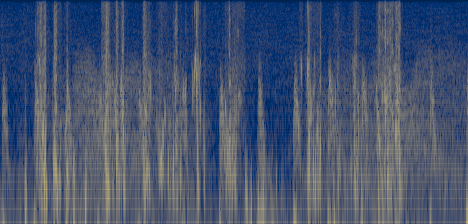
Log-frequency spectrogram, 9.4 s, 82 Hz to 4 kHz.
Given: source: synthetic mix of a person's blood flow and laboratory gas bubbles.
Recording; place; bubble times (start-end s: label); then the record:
Doppler ultrasound of blood flow; subclavian vein
0.69-0.98 s: bubbles
1.03-1.24 s: bubbles
1.27-1.44 s: bubbles
2.03-2.55 s: bubbles
2.84-3.06 s: bubbles
3.12-3.66 s: bubbles
3.69-3.75 s: bubbles
3.81-4.13 s: bubbles
4.45-4.91 s: bubbles
5.98-6.06 s: bubbles
6.10-6.45 s: bubbles
6.67-6.84 s: bubbles
6.99-7.22 s: bubbles
7.50-8.06 s: bubbles
From the record:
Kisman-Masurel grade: 233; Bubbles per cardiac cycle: several, 3 to 8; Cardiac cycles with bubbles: 50 to 99%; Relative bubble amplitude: loud (0.450 to 0.775); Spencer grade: 3 (all of the cardiac periods contain showers or single bubble signals, but not dominating or overriding the cardiac motion signals); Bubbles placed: anywhere in the cardiac cycle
